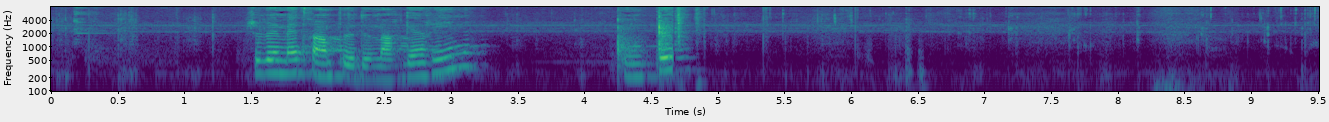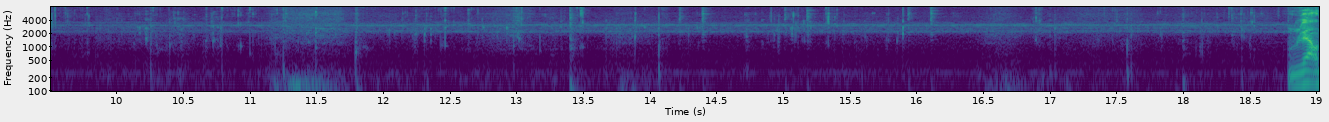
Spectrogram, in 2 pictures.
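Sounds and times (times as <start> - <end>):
chewing mouth clicks: 5.2 - 18.8.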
